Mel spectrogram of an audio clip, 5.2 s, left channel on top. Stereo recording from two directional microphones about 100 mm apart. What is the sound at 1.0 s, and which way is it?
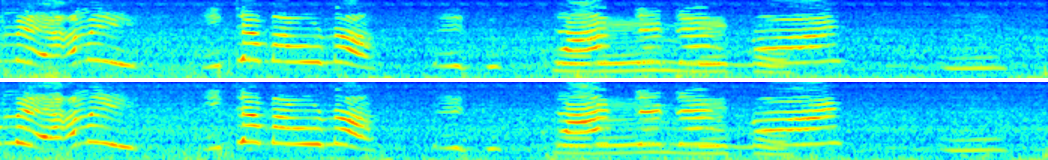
Children playing, 15° right (ahead or behind).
